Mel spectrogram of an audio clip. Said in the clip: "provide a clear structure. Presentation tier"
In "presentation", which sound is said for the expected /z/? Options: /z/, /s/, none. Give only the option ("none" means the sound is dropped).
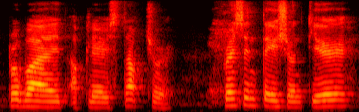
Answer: /s/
